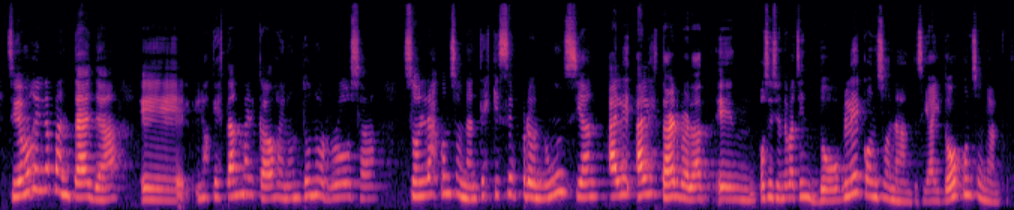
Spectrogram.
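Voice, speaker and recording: A woman's voice: sits high, unhurried, fairly bright tone. A woman teaching Korean pronunciation in Spanish, methodical and often checking in with her students. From Paraguay. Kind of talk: classroom explanation.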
